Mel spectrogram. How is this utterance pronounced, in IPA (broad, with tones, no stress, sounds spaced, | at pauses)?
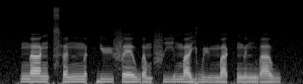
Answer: n̪ aː˧ ŋ t͡sʰ ɐ˨˥ n n̪ ɐ˧ k̚ j yː˧ f ɛː˨˥ w ɐ˨˩ m f iː˨˥ m aː˨˥ j w yː˨ m aː˧ k̚ n̪ ɵ˧ n w aː˧ w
